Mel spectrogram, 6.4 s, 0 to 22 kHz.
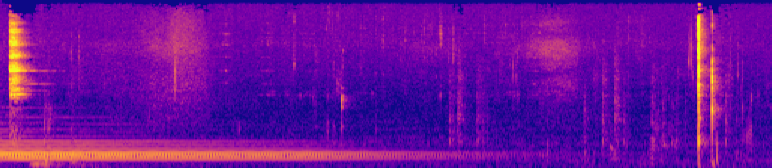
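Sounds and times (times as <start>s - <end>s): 
bourbon glasses clinking in a toast: 0.1s - 0.6s
glass set down clatter: 0.1s - 0.6s
sipping and swallowing bourbon: 1.9s - 6.4s.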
